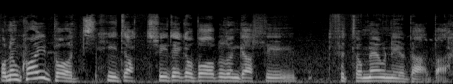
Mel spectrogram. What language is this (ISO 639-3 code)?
cym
